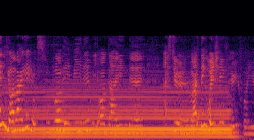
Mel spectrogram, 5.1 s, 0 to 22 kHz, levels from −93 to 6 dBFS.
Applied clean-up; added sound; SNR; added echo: none; Bowed string instrument; -3 dB; reverberation time 1.1 s.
